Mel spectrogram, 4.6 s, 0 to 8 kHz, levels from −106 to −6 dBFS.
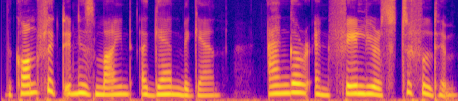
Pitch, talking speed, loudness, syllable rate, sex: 215 Hz, 155 wpm, -18 LUFS, 4.8 syllables/s, female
